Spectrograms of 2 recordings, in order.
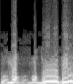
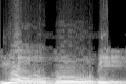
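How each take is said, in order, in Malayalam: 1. gh ശബ്ദം പെട്ടെന്ന് മുറിഞ്ഞു നിൽക്കുന്നു. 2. gh ശബ്ദം തുടർച്ചയായി നീട്ടിപ്പറയുന്നു. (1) "മഖ്ബൂബി എന്ന് പറഞ്ഞാൽ ശിദ്ദത്ത് വന്നു" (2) "കുറച്ച് വലുതാക്കിയിട്ട്"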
